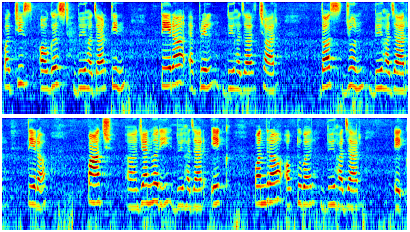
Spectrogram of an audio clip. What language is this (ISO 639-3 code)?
nep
